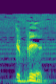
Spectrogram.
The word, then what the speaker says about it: David: David is the way it's pronounced down there.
